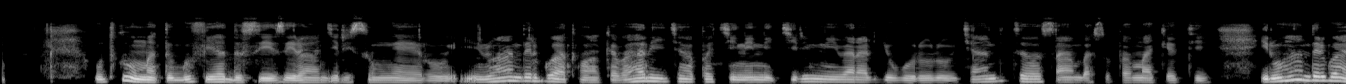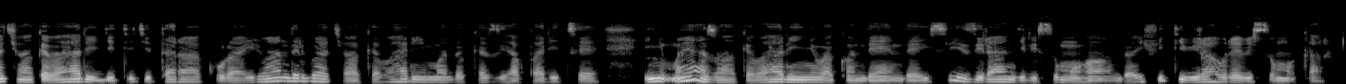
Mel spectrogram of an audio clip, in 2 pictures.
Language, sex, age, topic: Kinyarwanda, male, 18-24, government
